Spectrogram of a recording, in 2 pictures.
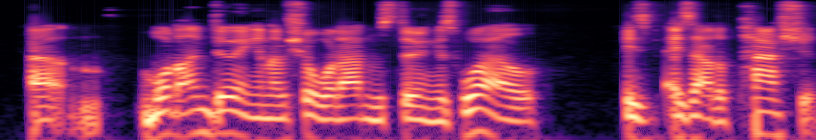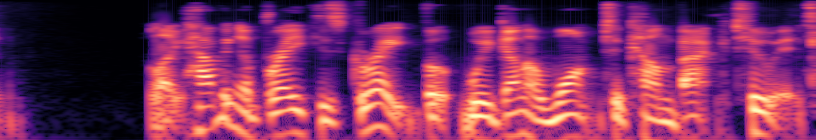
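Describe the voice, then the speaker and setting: Speaking at a moderate pace, a man with an English accent uses a medium pitch and ordinary pitch variation. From England, small village. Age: 20s. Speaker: fingerstyle guitarist. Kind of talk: podcast interview. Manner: animated.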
